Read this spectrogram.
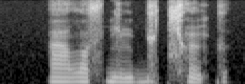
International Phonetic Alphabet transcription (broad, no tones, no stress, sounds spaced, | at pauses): a lˠ ʏ s ɡʲ ɛ̃ b ɡʲ u t͡ɕʰ ə̃ k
